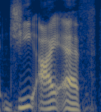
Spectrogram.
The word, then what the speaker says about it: GIF: It is the soft G pronounced GIF.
